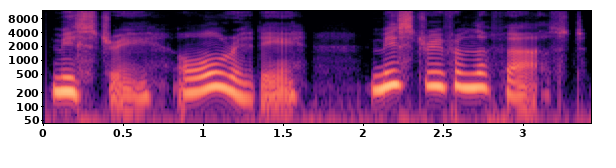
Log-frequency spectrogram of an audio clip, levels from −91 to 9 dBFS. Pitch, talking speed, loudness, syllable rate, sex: 225 Hz, 90 wpm, -16 LUFS, 4.3 syllables/s, female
